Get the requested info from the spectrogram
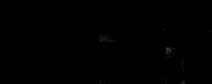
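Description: Near silence, with two very faint brief sounds, about a second in and again shortly before the end.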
